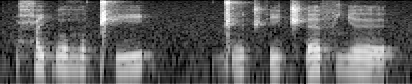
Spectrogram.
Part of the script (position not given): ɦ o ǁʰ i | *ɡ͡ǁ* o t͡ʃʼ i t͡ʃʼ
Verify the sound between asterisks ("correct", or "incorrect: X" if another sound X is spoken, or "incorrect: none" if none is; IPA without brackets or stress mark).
correct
